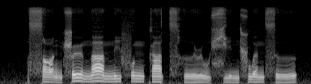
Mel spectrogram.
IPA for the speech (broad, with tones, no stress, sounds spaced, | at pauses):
s ɑ̰˨˩ ŋ ʂ ɻ̩˥˧ n̪ ä˥˧ n̪ i˥˧ f ʊ˥˧ ŋ k ä˥˩ t͡sʰ ɹ̩˧˥ ɻ ṵ˨˩ ɕ i˧˥ n ʂ w ə˥˩ n s ɹ̩˧˥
